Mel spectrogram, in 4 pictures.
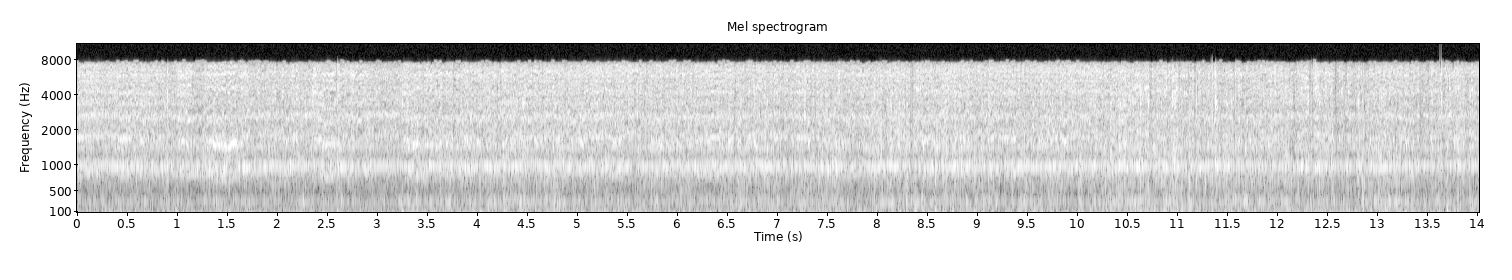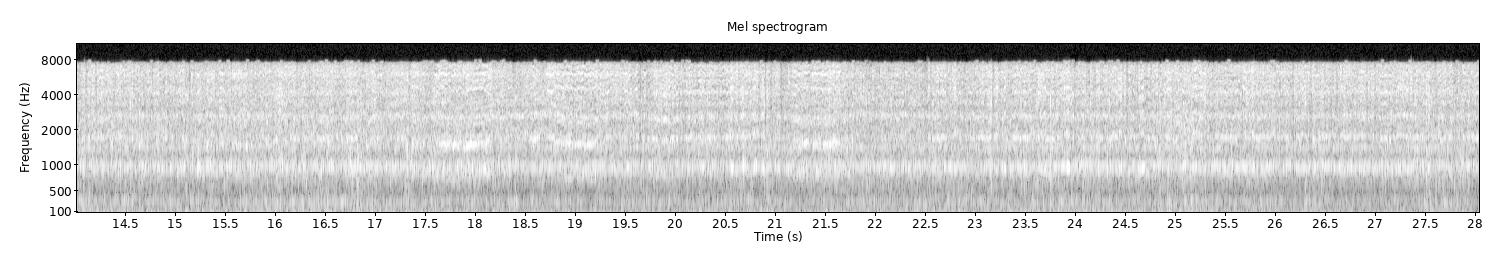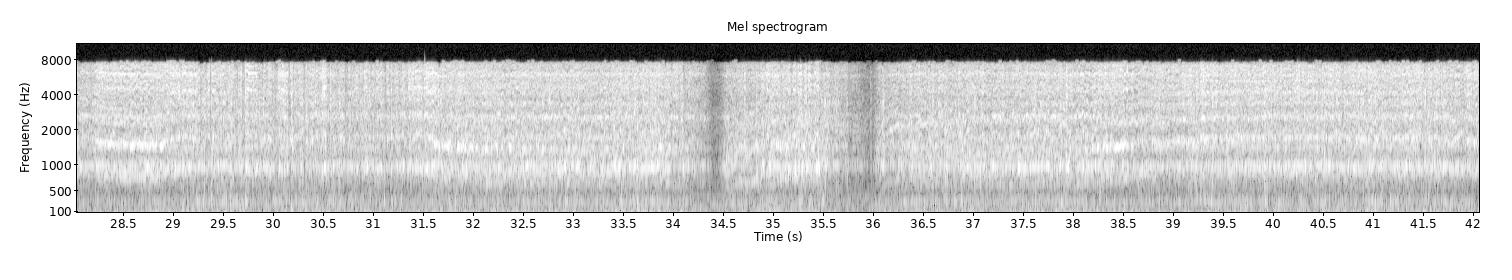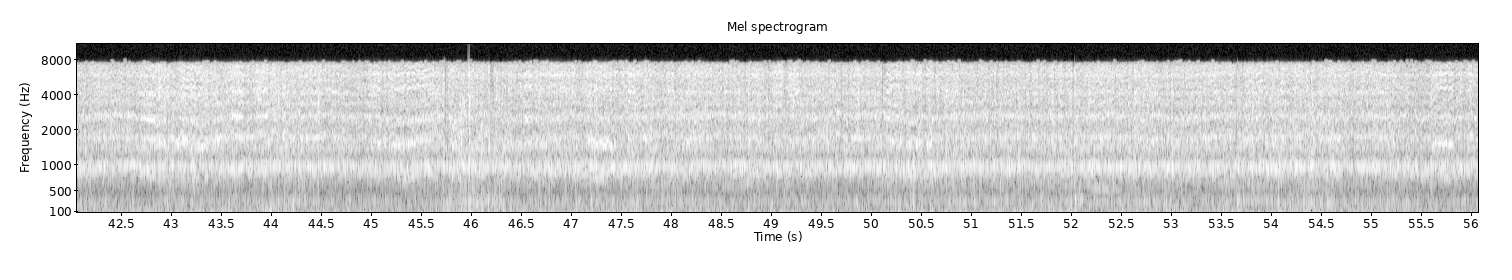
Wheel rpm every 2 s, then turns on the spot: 220, 220, 230, 230, 230, 230, 240, 230, 220, 220, 220, 230, 230, 230, 220, 220, 170, 110, 170, 210, 230, 220, 220, 230, 230, 230, 230, 220.
none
